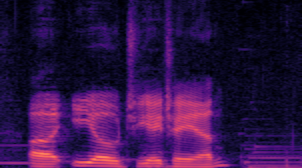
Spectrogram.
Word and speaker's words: Eoghan: meaning, I did the Celtic spelling of it, Eoghan.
